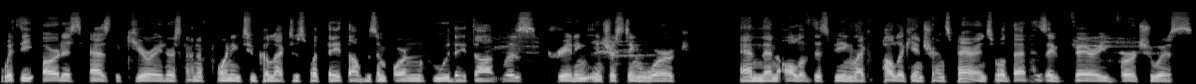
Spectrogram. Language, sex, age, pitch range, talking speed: English, male, 30-49, 85-95 Hz, 195 wpm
